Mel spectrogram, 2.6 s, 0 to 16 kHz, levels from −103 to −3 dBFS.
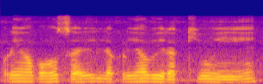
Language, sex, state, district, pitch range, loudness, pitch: Hindi, male, Uttar Pradesh, Shamli, 120-135 Hz, -17 LUFS, 125 Hz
